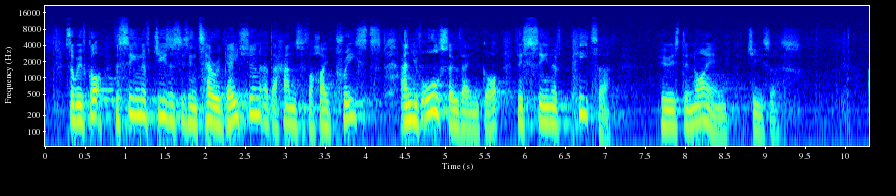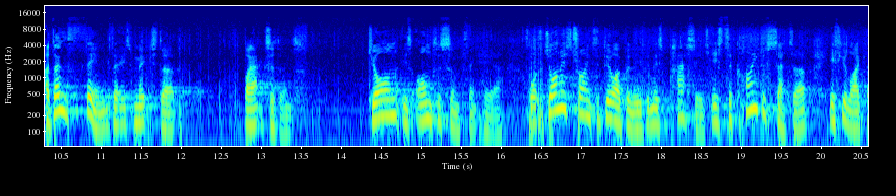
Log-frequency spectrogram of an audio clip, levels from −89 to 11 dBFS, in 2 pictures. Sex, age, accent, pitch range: male, 50-69, British, 125-185 Hz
